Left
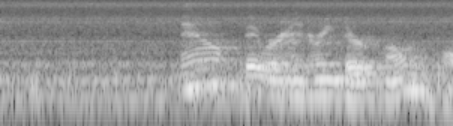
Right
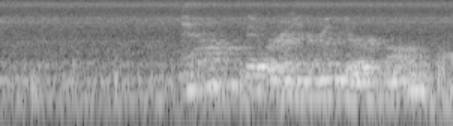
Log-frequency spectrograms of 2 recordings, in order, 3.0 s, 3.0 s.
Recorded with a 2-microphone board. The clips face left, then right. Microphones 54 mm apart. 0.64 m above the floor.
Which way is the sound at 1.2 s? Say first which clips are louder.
Left 7 dB; 35° left (ahead or behind).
